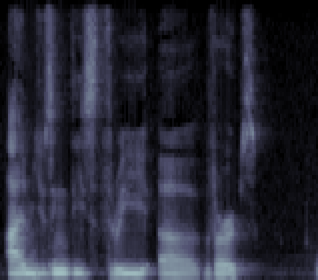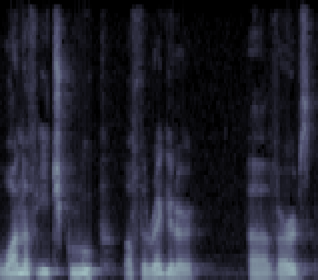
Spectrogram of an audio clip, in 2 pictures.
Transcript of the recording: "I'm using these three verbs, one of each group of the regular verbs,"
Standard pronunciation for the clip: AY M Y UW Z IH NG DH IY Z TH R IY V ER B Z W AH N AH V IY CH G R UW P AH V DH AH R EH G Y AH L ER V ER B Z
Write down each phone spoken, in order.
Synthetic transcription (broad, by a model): AY M Y UW Z IH NG DH IY Z TH R IY V ER B Z W AH N AH V IY CH G R UW P AH V DH AH R EH G Y L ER V ER B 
